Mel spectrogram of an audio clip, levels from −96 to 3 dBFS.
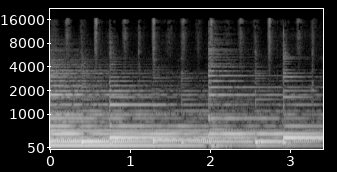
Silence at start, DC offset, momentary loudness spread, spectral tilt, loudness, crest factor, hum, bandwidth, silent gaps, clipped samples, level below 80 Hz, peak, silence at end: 0 s; under 0.1%; 7 LU; -8 dB/octave; -19 LUFS; 14 dB; none; 17 kHz; none; under 0.1%; -56 dBFS; -4 dBFS; 0 s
